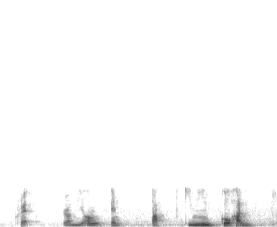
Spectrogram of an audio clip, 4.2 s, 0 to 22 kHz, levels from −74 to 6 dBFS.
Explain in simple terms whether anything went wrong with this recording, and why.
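The whole recording sounds boxed-in and buzzy, as if heard over an old mobile phone. The speech lacks crispness and has a synthetic, robotic edge. This is the AMR narrowband mobile codec at work. It keeps nothing above 4 kHz, so the airy high sounds are gone. Instead of sending the real waveform, it rebuilds the voice from a simple model of the throat, and at the low quality setting used here that rebuilding is plainly audible.

Twice the background turns into a smooth, even hiss that switches on and off: from the very start to 0.24 s, and again from 0.64 to 0.96 s. This is AMR comfort noise. During those moments the phone decided nobody was talking and stopped sending speech. The receiving end filled each gap with made-up noise based only on a rough idea of the background's loudness and tone, so the real surroundings briefly disappear.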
